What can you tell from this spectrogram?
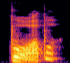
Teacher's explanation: the second syllable is also a neutral tone.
